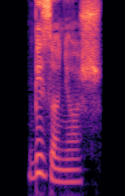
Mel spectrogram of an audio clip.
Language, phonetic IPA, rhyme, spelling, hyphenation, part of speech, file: Hungarian, [ˈbizoɲoʃ], -oʃ, bizonyos, bi‧zo‧nyos, adjective, Hu-bizonyos.ogg
- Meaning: 1. sure, certain (about something -ban/-ben) 2. construed with az (a) (“that”): particular, specific, concrete 3. construed with egy (“a/n”) or with zero article: particular, certain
